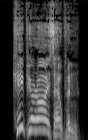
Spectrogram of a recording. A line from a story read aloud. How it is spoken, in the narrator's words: the old man shouted after us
